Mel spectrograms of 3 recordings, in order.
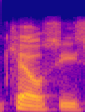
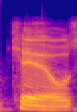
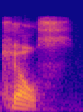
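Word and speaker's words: Kelce: so let me introduce you to uh travis kelsey's or kells as his real is pronounced supposedly pronounced kel it's called kels yeah kells because uh he said his father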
